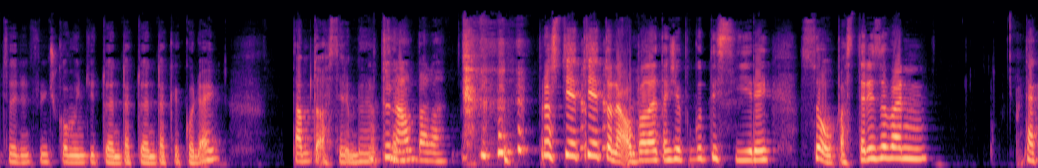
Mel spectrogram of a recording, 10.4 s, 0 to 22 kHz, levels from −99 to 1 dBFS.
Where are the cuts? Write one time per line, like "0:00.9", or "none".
0:01.3
0:05.8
